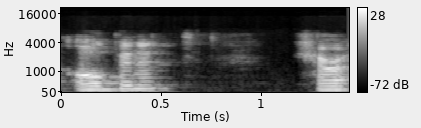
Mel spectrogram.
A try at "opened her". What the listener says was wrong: Let's hit this ed ending. Instead of opened her, it's opened her.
